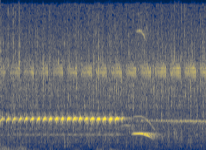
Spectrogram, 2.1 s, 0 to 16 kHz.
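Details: Common iora song used to draw lazy birds into singing: a fast pulsed trill of about 1.2 seconds followed by one short falling note, with a brief low thump at the start and faint background hiss.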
